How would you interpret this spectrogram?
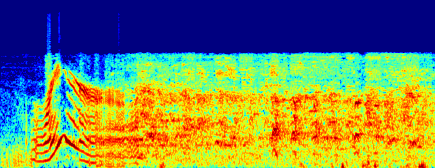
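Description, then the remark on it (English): A person imitates a cat yowling in pain: a sharp, rising-then-falling wail, followed by a long, strained, harmonic howl that stays loud and wavering until the end. “I personally experienced, I became a cat.”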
